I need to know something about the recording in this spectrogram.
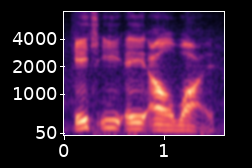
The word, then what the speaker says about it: Healy: I'm pretty sure, isn't it spelled like H-E-A-L? Yeah. Yeah, I'm pretty sure that's Healy. It could be like... Healy. Like Haley or something like that? First of all, it's something spelled H-E-A-L-Y. It's Healy, could be, right?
